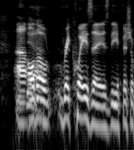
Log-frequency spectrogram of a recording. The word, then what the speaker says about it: Rayquaza: Uh, although Rayquaza is the official pronunciation I learned from Sarah Natenny when she came on the podcast.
